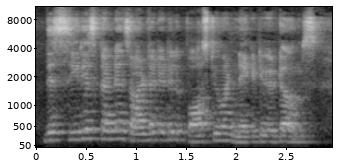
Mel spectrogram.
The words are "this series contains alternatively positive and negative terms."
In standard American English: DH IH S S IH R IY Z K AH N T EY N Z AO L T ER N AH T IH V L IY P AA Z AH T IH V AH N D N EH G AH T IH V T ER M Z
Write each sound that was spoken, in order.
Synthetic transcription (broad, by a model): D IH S S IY R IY S K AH N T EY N S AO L T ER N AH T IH L P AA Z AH T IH V AH N D N EH G AH T IH V T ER M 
